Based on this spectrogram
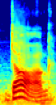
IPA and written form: dɔɡ (Dog)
